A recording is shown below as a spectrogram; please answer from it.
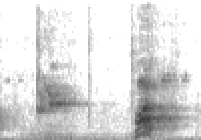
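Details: A little pet dog barking at people: a faint drawn-out tone, then one sharp, high yelping bark with a quickly falling edge, in a quiet indoor setting.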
